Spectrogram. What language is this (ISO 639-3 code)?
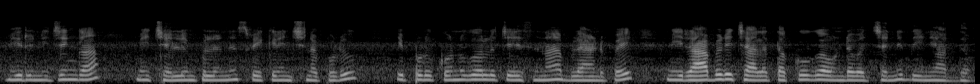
tel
